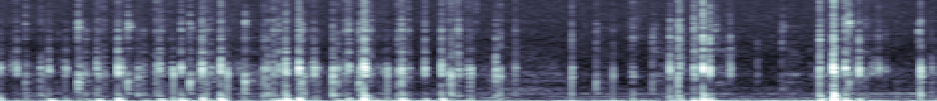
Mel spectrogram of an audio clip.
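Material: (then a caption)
Plastic. An empty, hollow, translucent pink plastic bowl is tapped and scratched with long nails near the microphone. Rapid, dense taps land as short, low, hollow knocks that die away almost at once, with a thin scratching texture running between them.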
